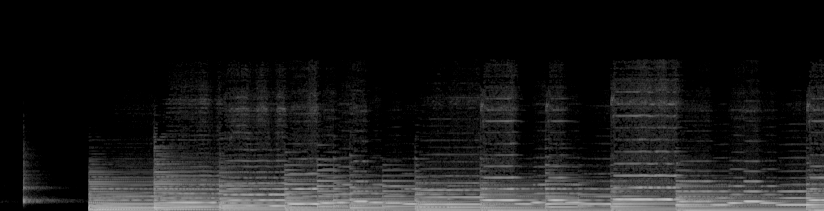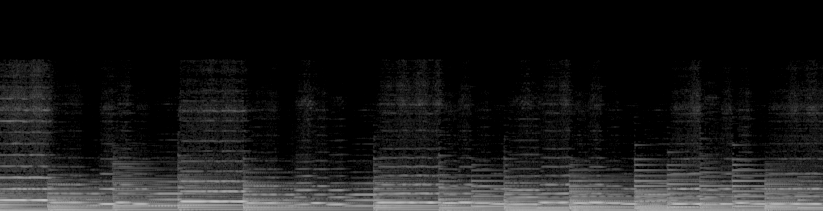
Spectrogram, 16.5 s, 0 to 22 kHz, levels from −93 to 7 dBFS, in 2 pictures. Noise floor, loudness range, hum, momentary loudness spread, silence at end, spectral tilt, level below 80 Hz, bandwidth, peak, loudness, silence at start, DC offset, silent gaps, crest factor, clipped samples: -69 dBFS; 2 LU; none; 6 LU; 0 s; -7 dB/octave; -60 dBFS; 13.5 kHz; -14 dBFS; -26 LUFS; 0.25 s; under 0.1%; none; 12 dB; under 0.1%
